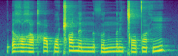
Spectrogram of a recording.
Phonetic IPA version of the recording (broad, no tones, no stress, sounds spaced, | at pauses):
ʔ e ʁ ʊ ʁ ɛ qʰ ɑ p ɔ ǁ ɑ n ɛ nː ʊ θ ʊ nː ə ɾ ĩ ǀ ɔ t̪ ɑ̃ x ĩ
